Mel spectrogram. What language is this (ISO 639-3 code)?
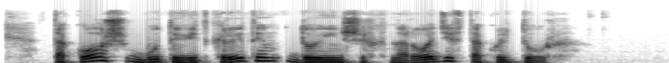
ukr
